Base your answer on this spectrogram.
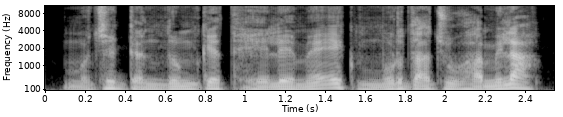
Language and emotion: Urdu, disgusted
